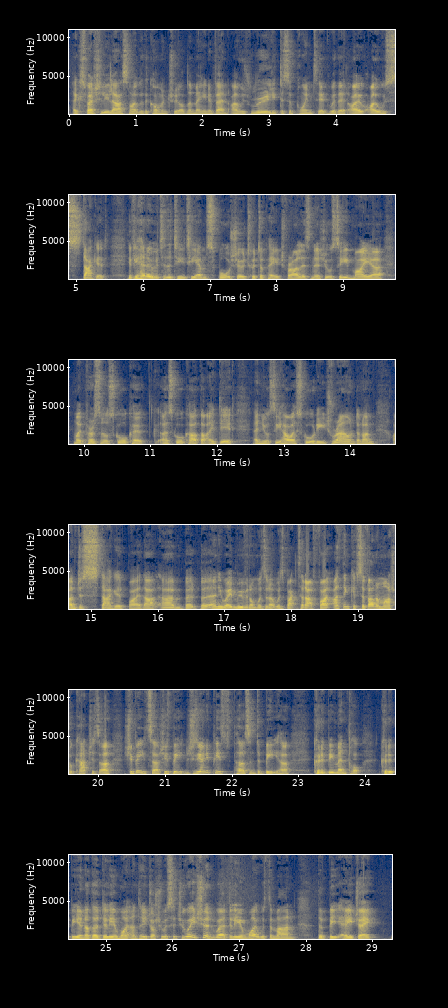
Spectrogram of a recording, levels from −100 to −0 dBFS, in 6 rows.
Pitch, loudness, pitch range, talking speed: 150 Hz, -18 LUFS, 130-175 Hz, 235 wpm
